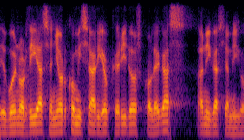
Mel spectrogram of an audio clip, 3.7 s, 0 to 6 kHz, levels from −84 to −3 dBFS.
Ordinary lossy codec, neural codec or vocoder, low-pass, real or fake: Opus, 32 kbps; codec, 16 kHz, about 1 kbps, DyCAST, with the encoder's durations; 5.4 kHz; fake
